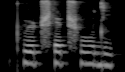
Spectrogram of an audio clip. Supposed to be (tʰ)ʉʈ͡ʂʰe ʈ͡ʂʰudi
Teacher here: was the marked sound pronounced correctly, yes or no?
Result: no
